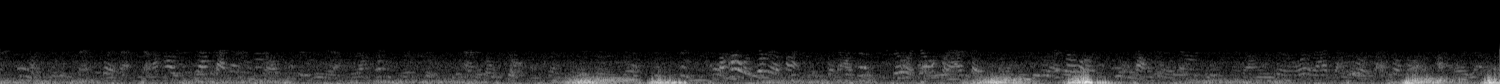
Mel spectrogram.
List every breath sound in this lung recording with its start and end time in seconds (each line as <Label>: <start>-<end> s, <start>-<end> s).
Inhalation: 5.45-6.30 s, 9.49-10.47 s, 13.87-14.64 s
Exhalation: 6.30-7.12 s, 10.51-11.40 s, 14.67-15.00 s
